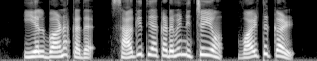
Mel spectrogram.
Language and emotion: Tamil, happy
